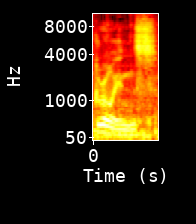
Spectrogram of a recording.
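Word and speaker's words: groyne: They're called groins. Um, spelled differently. They're not the same, not spelled the same as the uh part of your body that's at the top of your legs. Uh, these are spelled G R O Y N E. Groin or groins.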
